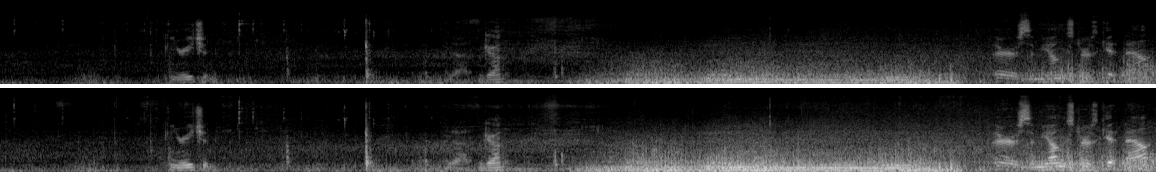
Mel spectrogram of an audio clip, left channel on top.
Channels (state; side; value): quieter; left; 10.4 dB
